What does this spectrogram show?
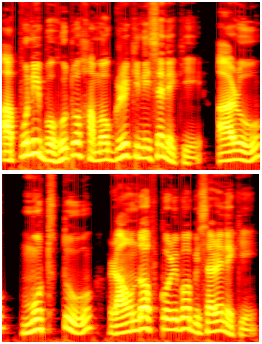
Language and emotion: Assamese, neutral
